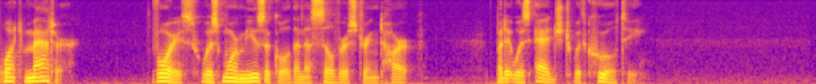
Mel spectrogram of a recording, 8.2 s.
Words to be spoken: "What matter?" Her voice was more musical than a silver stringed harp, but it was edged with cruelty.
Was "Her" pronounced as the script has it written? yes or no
no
